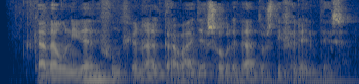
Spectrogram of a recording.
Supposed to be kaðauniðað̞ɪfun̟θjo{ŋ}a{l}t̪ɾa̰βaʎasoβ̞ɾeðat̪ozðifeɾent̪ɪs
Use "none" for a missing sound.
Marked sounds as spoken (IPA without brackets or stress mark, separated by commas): n, l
